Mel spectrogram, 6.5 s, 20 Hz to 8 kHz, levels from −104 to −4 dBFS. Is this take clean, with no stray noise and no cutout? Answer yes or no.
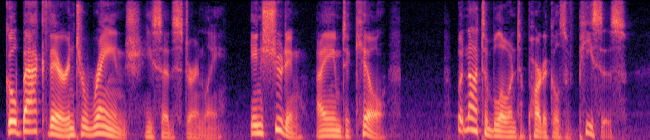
yes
